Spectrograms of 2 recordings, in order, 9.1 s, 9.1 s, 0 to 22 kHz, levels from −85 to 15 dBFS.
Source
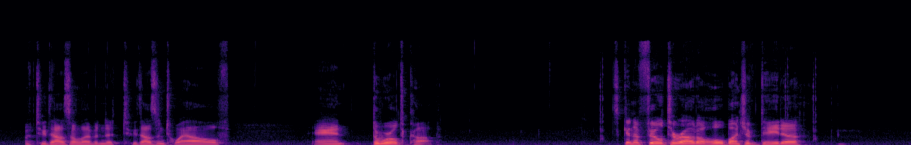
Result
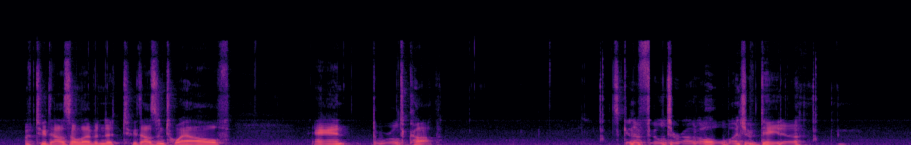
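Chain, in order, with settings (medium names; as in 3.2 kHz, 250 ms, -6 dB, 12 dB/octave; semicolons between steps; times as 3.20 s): dynamic bell 950 Hz, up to -7 dB, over -40 dBFS, Q 1.3; compressor with a negative ratio -31 dBFS, ratio -0.5; small resonant body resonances 850/3800 Hz, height 10 dB, ringing for 45 ms; trim +4.5 dB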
